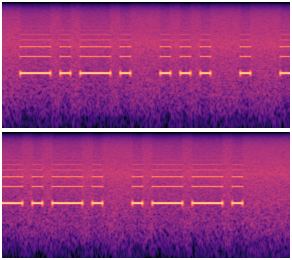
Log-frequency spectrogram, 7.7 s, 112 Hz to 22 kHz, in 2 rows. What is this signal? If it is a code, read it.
Morse code (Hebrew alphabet), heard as a keyed tone, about 9 wpm, 1120 Hz. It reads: סשוסף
